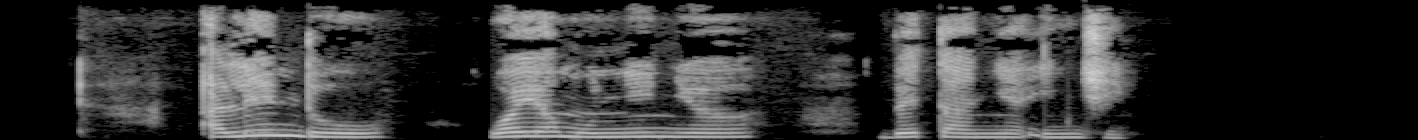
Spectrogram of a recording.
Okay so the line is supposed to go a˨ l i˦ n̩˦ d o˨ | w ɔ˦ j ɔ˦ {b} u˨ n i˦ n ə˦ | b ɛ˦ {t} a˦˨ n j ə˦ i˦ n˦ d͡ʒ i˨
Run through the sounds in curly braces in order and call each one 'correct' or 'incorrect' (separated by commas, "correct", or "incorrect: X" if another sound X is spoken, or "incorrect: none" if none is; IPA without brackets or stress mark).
incorrect: m, correct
